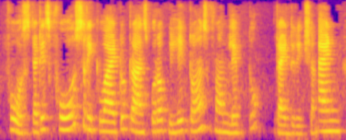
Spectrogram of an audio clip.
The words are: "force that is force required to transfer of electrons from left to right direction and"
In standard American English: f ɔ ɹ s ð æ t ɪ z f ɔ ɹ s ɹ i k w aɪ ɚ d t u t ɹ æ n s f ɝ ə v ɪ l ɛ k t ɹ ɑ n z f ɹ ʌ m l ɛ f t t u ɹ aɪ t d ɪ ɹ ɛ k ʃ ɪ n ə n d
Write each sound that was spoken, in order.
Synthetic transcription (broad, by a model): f ɔ ɹ s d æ t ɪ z f ɔ ɹ s ɹ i k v aɪ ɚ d t u t ɹ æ n s p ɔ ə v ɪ l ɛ k t ɹ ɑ n s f ɹ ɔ m l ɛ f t t u ɹ aɪ t d ɪ ɹ ɛ k ʃ ɪ n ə n d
